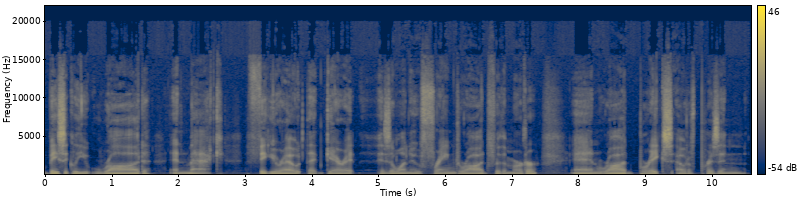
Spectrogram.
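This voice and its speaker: A man hosting a podcast, talking casually about films in a relaxed way with many fillers. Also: low-pitched, no room sound. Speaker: podcast host. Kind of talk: casual film discussion.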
